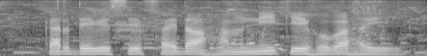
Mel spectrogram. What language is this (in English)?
Magahi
